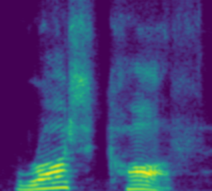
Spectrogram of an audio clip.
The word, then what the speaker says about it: Roskopf: We're visiting with Ross Cauth. So, the P is silent.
